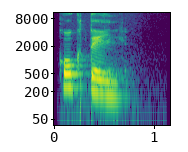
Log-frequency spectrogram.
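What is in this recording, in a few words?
"коктейль", Komi, female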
